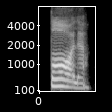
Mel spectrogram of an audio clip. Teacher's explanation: طال اس میں بھی طا موٹا ہے, الف موٹا ہو جائے گا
